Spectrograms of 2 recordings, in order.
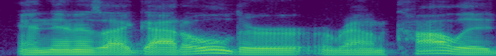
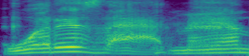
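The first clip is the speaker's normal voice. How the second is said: amazed question; 10 semitones higher, 7 dB louder, slower than usual. Retold or imitated. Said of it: "And I was".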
